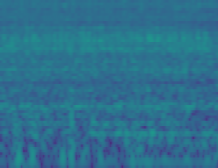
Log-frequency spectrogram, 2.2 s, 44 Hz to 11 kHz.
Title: Clicking noise - bad water pump? (MKIV 12v Vr6)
